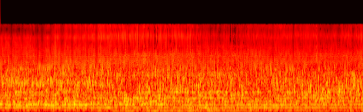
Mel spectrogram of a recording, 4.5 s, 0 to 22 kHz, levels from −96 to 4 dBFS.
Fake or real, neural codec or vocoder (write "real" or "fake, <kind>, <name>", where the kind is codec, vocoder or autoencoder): fake, vocoder, BigVGAN v2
